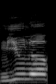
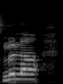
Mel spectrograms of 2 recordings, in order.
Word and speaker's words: Mueller: He says for English speakers it's Mueller, for German speakers it's Müller.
